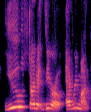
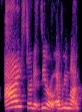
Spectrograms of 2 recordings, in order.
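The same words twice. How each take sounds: First: "You" leaned on, rest falling; stress on YOU. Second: "I" leaned on, rest falling; stress on I. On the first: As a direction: hit the word "You" to point at the listener. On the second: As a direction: hit the word "I", not the others. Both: Acted. Listing who starts at zero.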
